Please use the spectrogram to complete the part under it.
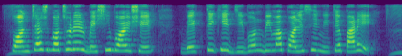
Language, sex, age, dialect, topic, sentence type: Bengali, female, 18-24, Standard Colloquial, banking, question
